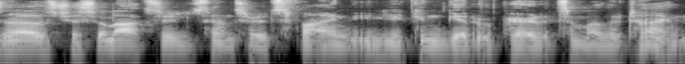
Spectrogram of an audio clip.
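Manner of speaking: ordinary delivery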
